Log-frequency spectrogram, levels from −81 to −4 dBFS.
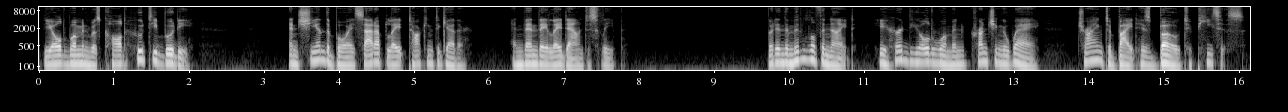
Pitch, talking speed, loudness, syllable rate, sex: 115 Hz, 165 wpm, -21 LUFS, 4.9 syllables/s, male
